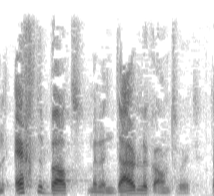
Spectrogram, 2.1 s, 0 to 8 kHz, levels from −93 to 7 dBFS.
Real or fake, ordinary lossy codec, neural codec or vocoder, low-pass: real; none; none; 7.2 kHz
